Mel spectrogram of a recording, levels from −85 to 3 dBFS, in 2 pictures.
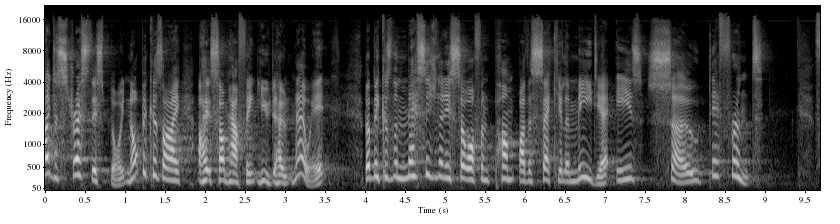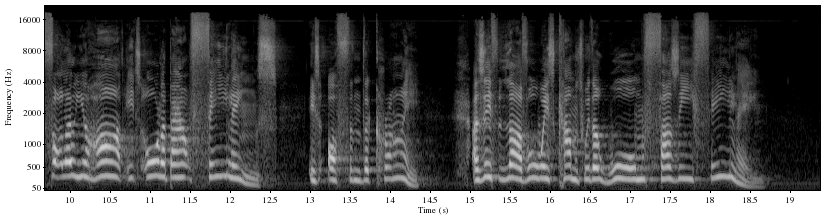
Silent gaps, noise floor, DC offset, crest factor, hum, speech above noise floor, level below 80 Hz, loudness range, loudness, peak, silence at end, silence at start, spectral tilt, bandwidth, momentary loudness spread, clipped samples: none; -65 dBFS; under 0.1%; 22 dB; none; 41 dB; -72 dBFS; 4 LU; -24 LUFS; -2 dBFS; 0.75 s; 0 s; -3 dB/octave; 19 kHz; 11 LU; under 0.1%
